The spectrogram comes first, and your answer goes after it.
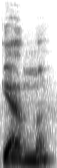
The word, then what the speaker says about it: gm: The black ibis bird is transliterated with the letters GM and pronounced as best you can, because they also say there's no vowels indicated in the language, so it could be gem, gem, gum. I'll say gem, so we kind of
